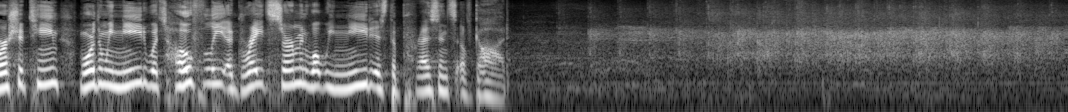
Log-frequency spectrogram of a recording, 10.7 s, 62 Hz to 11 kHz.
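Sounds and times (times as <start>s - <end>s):
speech: 0.0s - 5.2s
crowd applauding: 5.9s - 10.6s.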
